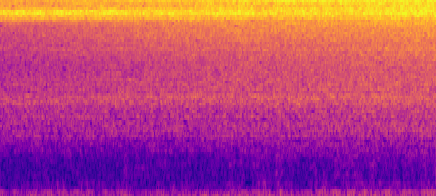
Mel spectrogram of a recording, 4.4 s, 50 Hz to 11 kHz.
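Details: AP Inspiration CCR rebreather build-up, opening a cylinder to analyze and pressure check it (210 bar, analyzer reading 21.1%). A steady, even high-pitched gas-flow hiss with no sputter or whistle: normal flow.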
